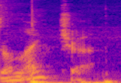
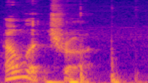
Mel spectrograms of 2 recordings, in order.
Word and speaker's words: Elytra: I just never think to use Elytra, or Elytra, which is the actual pronunciation according to Mojang themselves. But so many people call it Elytra.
